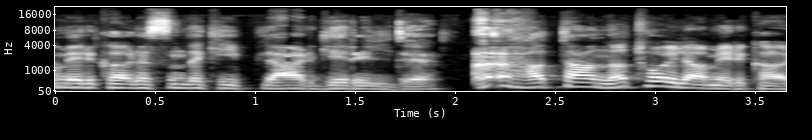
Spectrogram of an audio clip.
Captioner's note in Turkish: boğazını temizler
